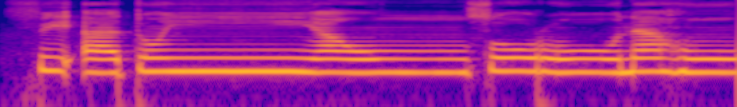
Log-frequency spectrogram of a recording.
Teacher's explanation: کلمت ینصرونہ میں یا حروف الادغام بغنہ میں سے ہے، تو ہم یہ تنوین کو یا میں ملا کے غنہ اور تشدید کے ساتھ یہ حکم کو ادا کریں گے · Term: حروف الاخفاء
